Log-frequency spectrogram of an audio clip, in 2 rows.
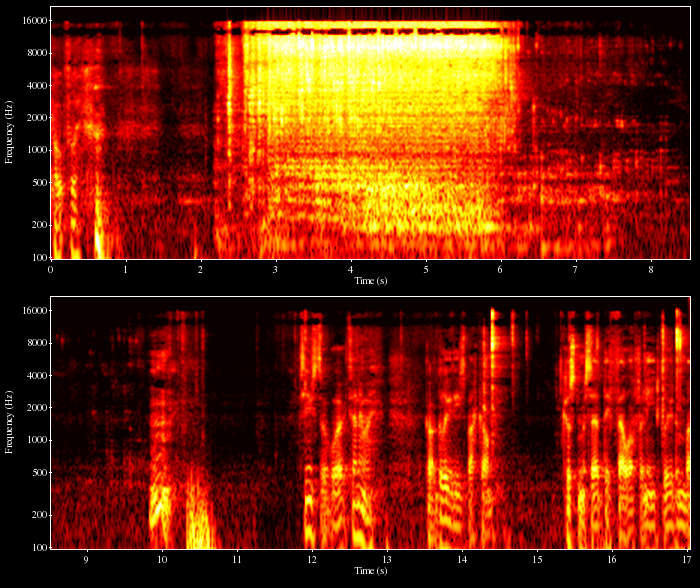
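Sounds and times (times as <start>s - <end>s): tap water running into sink: 2.3s - 8.1s
water trickling down drain: 3.4s - 10.2s.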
